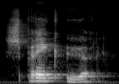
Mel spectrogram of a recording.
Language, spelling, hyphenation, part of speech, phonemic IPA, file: Dutch, spreekuur, spreek‧uur, noun, /ˈspreːkyːr/, Nl-spreekuur.ogg
- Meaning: consulting hour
